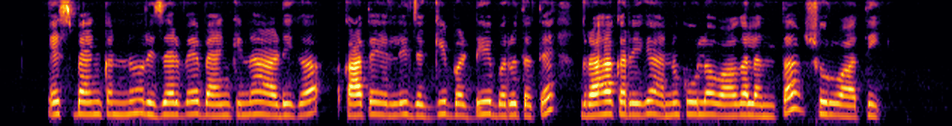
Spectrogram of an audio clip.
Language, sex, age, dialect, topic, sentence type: Kannada, female, 18-24, Central, banking, statement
